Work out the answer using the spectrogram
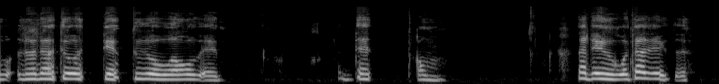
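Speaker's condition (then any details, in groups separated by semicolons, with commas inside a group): Cerebral palsy; present from birth; speech often hard to understand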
